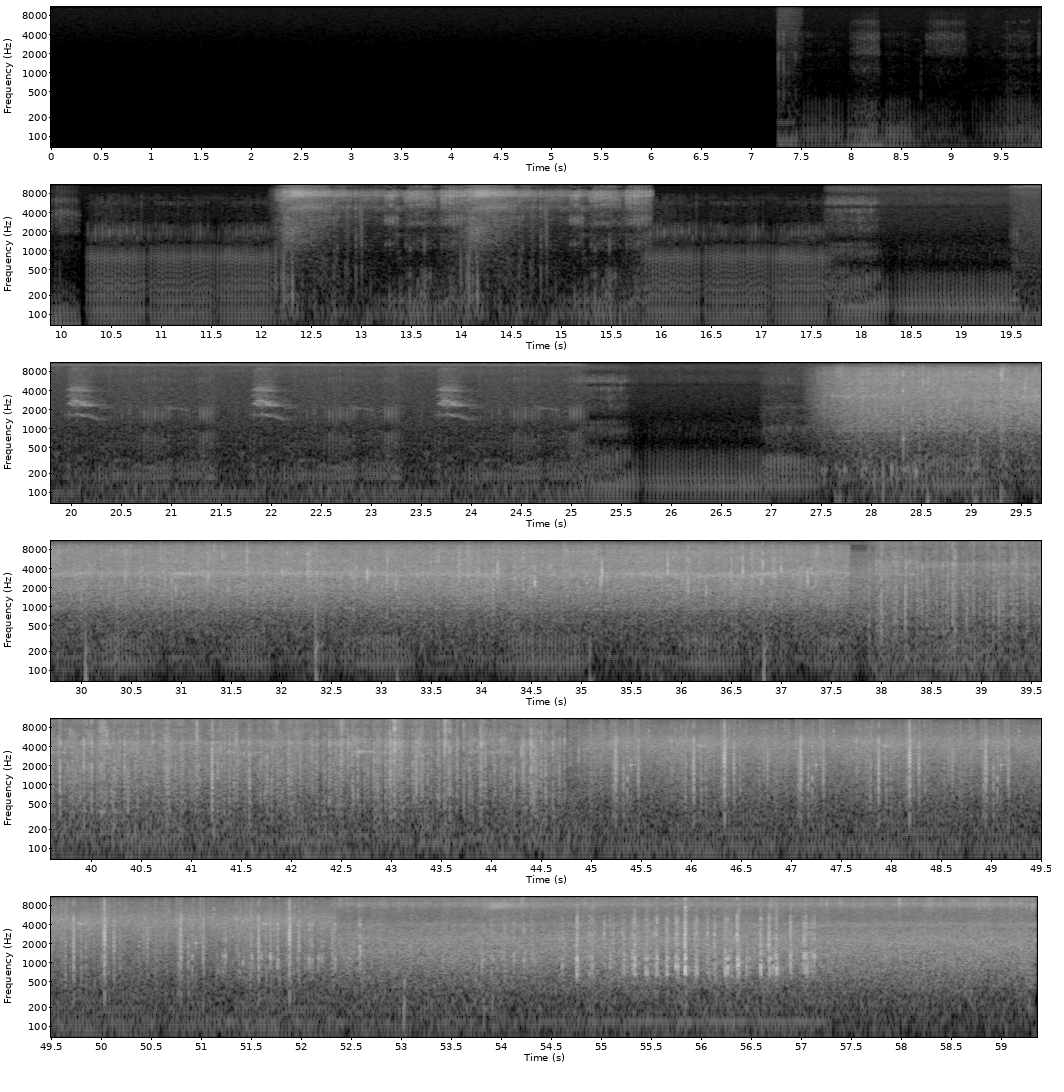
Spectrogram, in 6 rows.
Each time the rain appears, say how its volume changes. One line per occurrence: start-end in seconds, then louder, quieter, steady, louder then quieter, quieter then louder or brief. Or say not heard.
27.4-59.3 steady.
